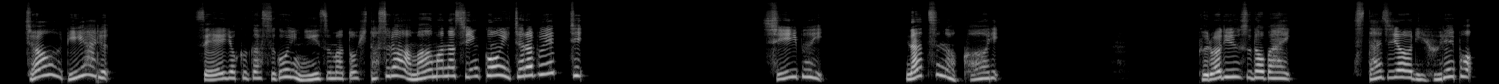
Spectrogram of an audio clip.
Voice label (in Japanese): タイトルコール, ASMR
